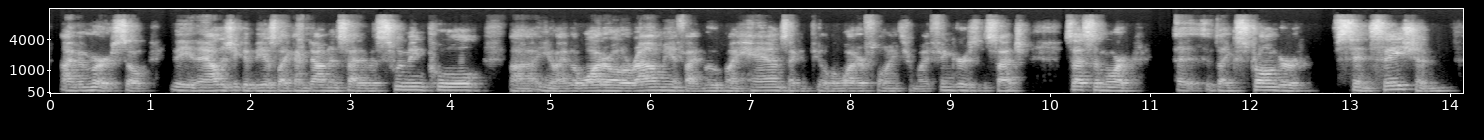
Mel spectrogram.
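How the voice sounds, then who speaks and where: Reflective man in an echoey room. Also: mid-range voice. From Idaho, United States. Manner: thoughtful, halting, with frequent restarts and fillers. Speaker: Buddhist teacher. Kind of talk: unscripted dharma talk.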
